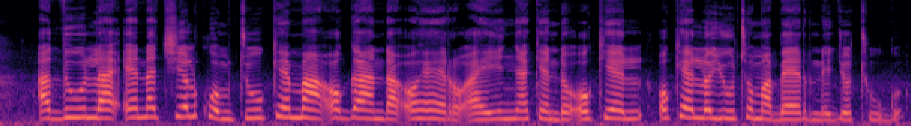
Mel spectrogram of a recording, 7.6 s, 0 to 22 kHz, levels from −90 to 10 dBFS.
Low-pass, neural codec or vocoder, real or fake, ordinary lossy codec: none; vocoder, 44.1 kHz, 128 mel bands every 256 samples, BigVGAN v2; fake; none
